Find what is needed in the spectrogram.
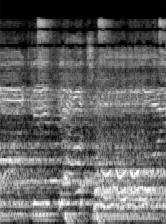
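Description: Live band music from the stage: a wavering melody line over steady bass notes and a drum beat.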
